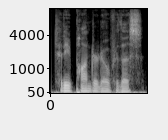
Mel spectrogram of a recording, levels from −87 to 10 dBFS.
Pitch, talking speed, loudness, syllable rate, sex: 95 Hz, 195 wpm, -17 LUFS, 7.0 syllables/s, male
